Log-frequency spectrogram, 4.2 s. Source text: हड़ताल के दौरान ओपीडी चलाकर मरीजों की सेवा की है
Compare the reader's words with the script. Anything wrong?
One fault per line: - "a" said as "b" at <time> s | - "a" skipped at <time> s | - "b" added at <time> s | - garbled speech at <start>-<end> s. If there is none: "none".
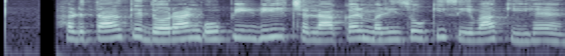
none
